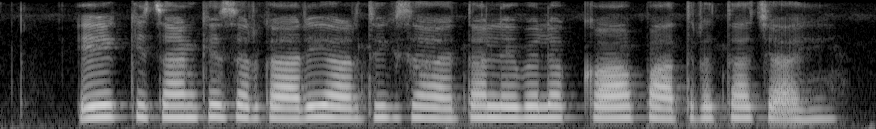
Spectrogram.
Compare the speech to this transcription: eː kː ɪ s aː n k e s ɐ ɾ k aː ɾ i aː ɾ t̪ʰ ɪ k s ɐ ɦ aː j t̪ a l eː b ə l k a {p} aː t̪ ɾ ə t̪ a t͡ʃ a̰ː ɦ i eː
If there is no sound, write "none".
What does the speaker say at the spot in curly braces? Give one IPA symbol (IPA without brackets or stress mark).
p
